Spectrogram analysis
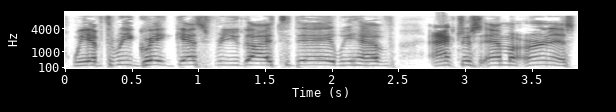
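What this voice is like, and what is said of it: Strained, fading voice. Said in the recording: “God, I'm losing my voice.”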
